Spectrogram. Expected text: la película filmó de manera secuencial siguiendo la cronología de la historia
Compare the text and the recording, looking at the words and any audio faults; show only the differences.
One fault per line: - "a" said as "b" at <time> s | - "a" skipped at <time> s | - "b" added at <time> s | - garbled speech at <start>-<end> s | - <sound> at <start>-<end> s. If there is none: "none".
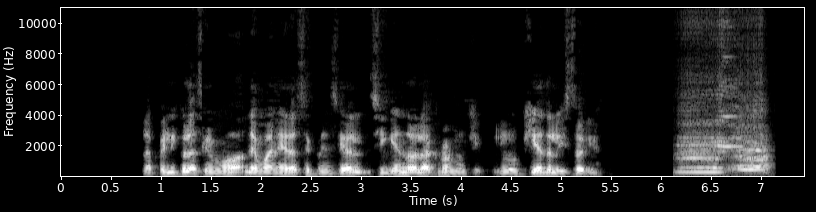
- squeak at 6.1-7.2 s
